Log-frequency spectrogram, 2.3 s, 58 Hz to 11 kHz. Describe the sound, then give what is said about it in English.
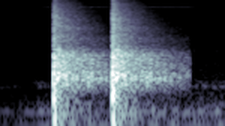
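Two sharp gunshots from a .38 Special handgun. Each loud crack is followed by a long, decaying ring, and a short gap separates the two. “Bonnie and Clyde had versus what the cops were carrying, take a listen to a couple of shots fired by a .38 special handgun, which is what most of the cops had.”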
